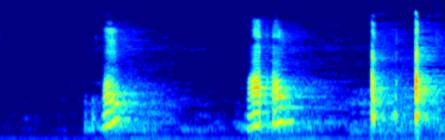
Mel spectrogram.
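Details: A talking parrot gives three quick harsh speech-like bursts, broad and buzzy, in a small room with a faint low hum.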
